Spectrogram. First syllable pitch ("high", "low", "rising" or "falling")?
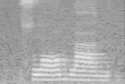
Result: rising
